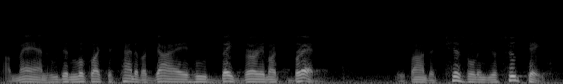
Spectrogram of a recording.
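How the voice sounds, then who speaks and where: An actor playing a wry, dogged police captain with a folksy, probing manner in a 1950s radio detective drama. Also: male voice, mid-range voice, lively intonation, a little fast, lo-fi sound, natural voice. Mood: stern, confident. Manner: folksy, hesitant probing with casual uh and hmm. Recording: thin, band-limited 1950s radio recording.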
